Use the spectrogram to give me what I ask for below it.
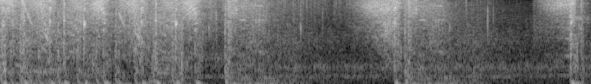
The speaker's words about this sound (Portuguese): Royce se arrastou o mais rápido possível em direção à próxima árvore, em busca de defesa. Ao mesmo tempo, mirou e atirou para assustá-los.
